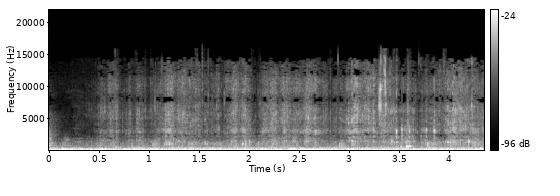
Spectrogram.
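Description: Faint soft ticks and squishes of fingers gathering rice on a plate, over a low steady hum.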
